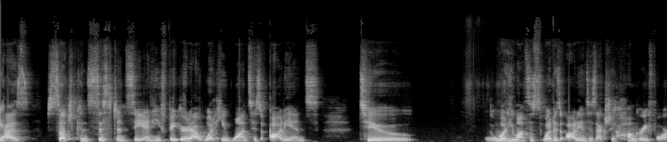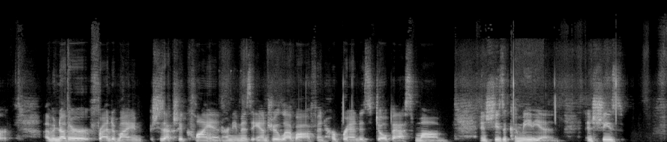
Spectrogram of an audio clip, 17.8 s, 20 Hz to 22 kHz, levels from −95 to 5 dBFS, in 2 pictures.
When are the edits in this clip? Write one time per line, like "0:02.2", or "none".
none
